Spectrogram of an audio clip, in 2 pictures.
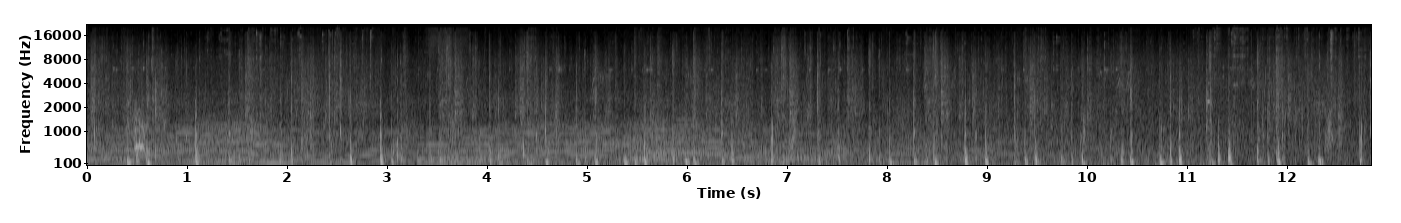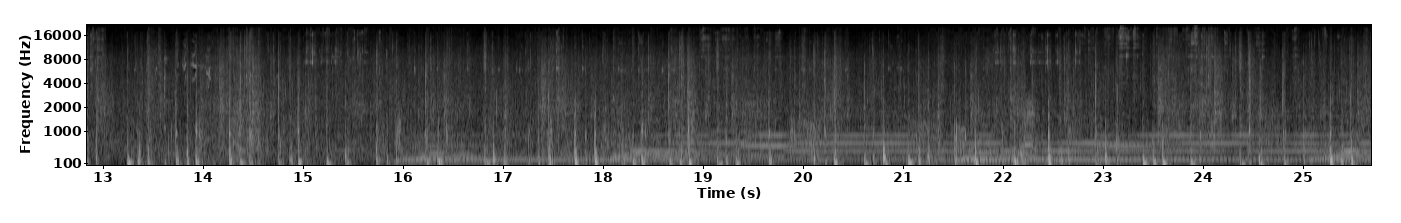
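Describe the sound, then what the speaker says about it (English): Horse hoofbeats in the medieval video game Kingdom Come Deliverance 2, a steady rapid clip-clop of galloping hooves lasting the whole stretch, close and loud, with creaking tack and an occasional whinny. "Easy, good horse."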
